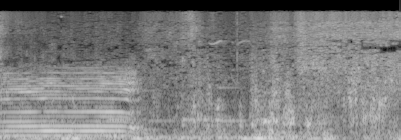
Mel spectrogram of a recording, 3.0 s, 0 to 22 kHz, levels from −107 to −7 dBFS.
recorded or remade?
recorded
